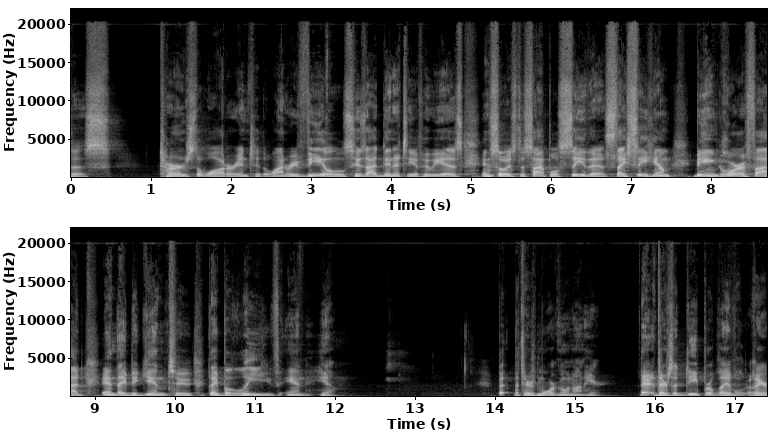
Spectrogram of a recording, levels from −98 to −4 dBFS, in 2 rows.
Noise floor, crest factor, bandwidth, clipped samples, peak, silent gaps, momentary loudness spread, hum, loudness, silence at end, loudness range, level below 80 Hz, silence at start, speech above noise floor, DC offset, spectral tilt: -77 dBFS; 20 dB; over 20 kHz; under 0.1%; -10 dBFS; none; 9 LU; none; -29 LUFS; 0 s; 10 LU; -68 dBFS; 0 s; 47 dB; under 0.1%; -4.5 dB/octave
